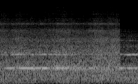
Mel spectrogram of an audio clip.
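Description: Cable train descending through a dark undersea tunnel, a steady close rumbling ride with sustained tonal whine from the rails, continuous and unbroken.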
